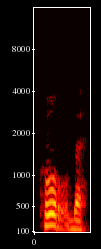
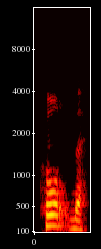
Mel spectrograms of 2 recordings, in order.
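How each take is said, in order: First: The first consonant is a k with breath. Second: The same.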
